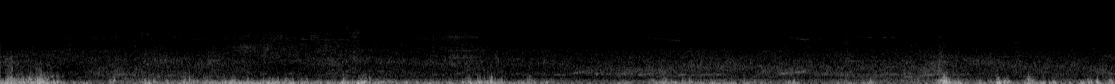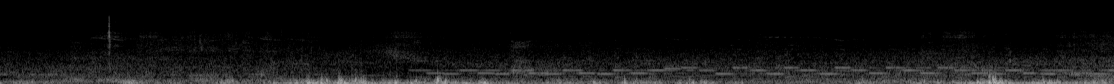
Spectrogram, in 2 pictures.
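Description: Wind buffeting the microphone in gusts, with quiet background music of held notes that comes through more clearly in the last third.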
